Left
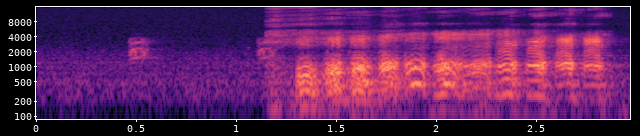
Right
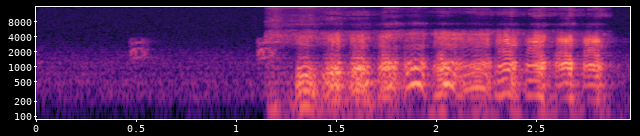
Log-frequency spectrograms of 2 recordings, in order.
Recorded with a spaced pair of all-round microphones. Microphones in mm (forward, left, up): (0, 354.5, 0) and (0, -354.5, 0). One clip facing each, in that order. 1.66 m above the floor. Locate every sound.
1.1 s laughter: 50° right (ahead or behind), 1.8 m; by 2.9 s 70° right (ahead or behind), 1.0 m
